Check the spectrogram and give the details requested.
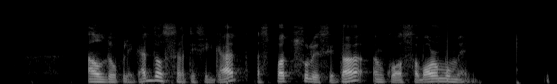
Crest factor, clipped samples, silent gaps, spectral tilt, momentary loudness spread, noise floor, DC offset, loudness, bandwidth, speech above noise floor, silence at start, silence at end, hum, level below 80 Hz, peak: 22 dB; under 0.1%; none; -7 dB/octave; 12 LU; -69 dBFS; under 0.1%; -34 LUFS; 7.6 kHz; 36 dB; 0.9 s; 0.4 s; none; -64 dBFS; -14 dBFS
